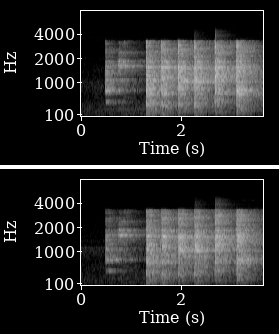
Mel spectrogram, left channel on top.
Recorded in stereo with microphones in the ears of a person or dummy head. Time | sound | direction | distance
0.5 | hammering | 40° left (ahead or behind) | 0.6 m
